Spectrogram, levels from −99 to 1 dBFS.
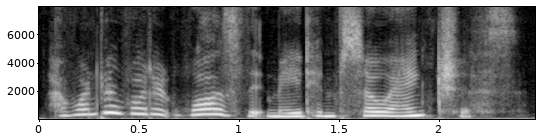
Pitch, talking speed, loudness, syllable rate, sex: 295 Hz, 240 wpm, -14 LUFS, 5.6 syllables/s, female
